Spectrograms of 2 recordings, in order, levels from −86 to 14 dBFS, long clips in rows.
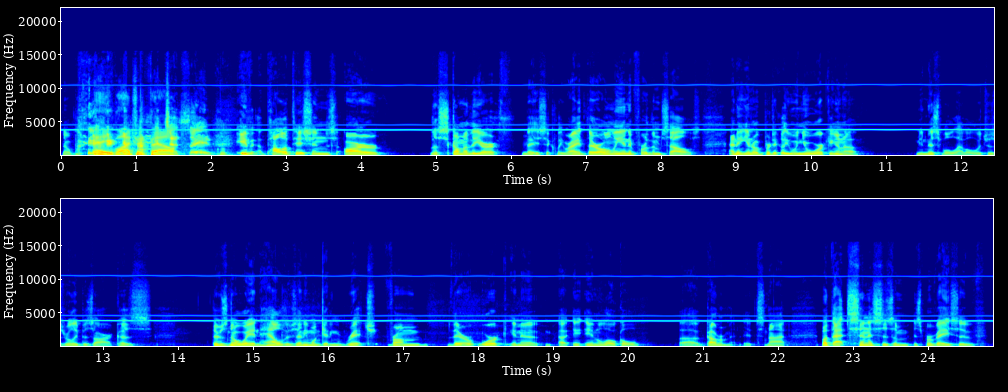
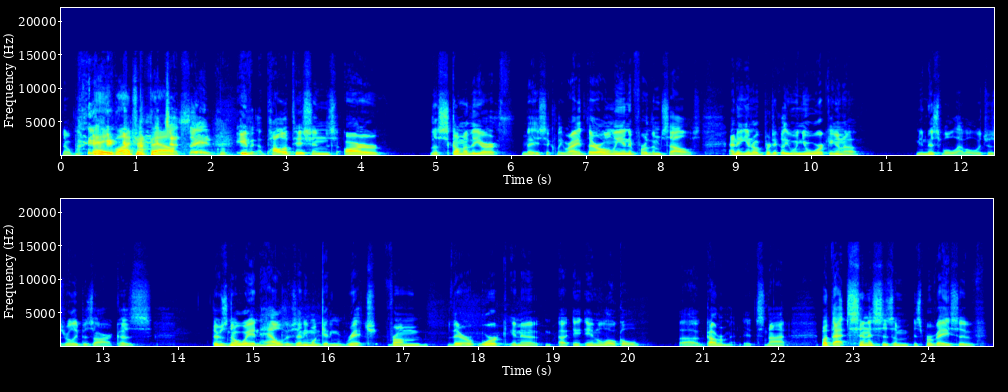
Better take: second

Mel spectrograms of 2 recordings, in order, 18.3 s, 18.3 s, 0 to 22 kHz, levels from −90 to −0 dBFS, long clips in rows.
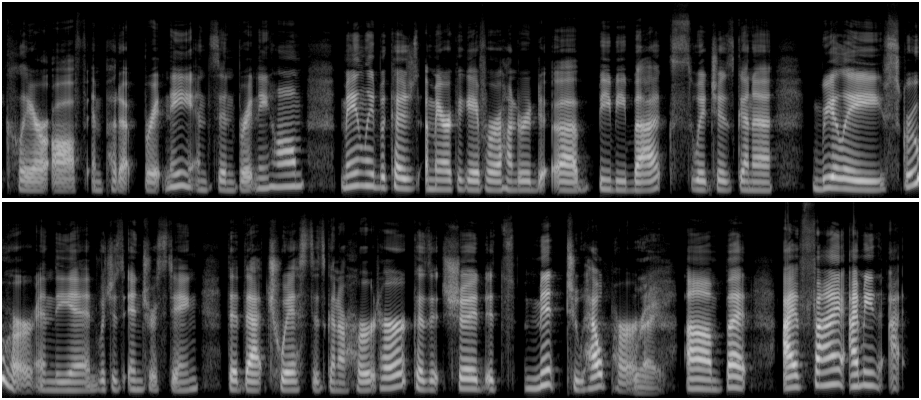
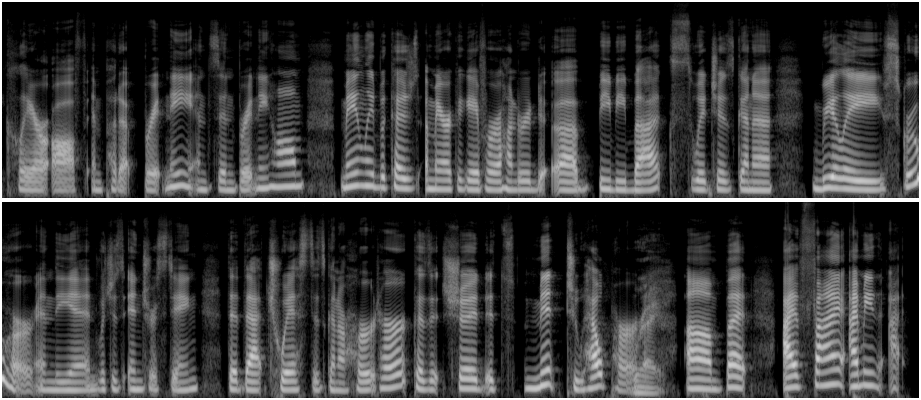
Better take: second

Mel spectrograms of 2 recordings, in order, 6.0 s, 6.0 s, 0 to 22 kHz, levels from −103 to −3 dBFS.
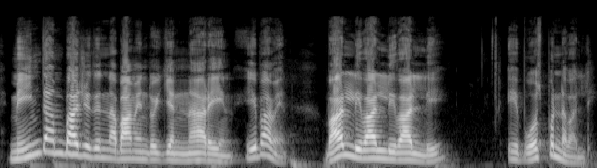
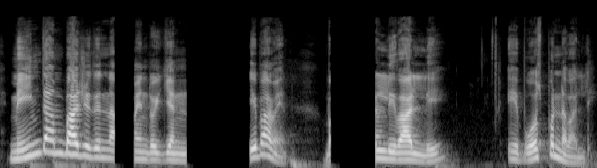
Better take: first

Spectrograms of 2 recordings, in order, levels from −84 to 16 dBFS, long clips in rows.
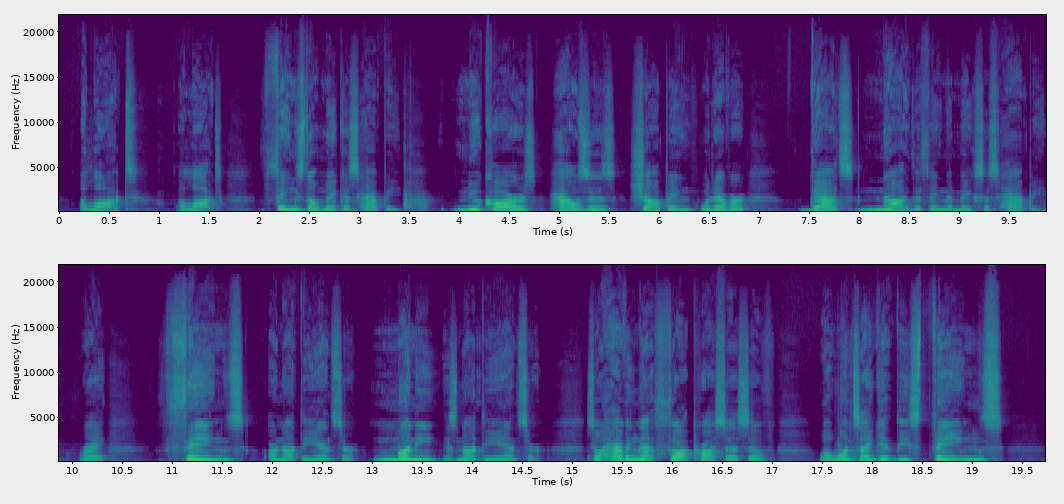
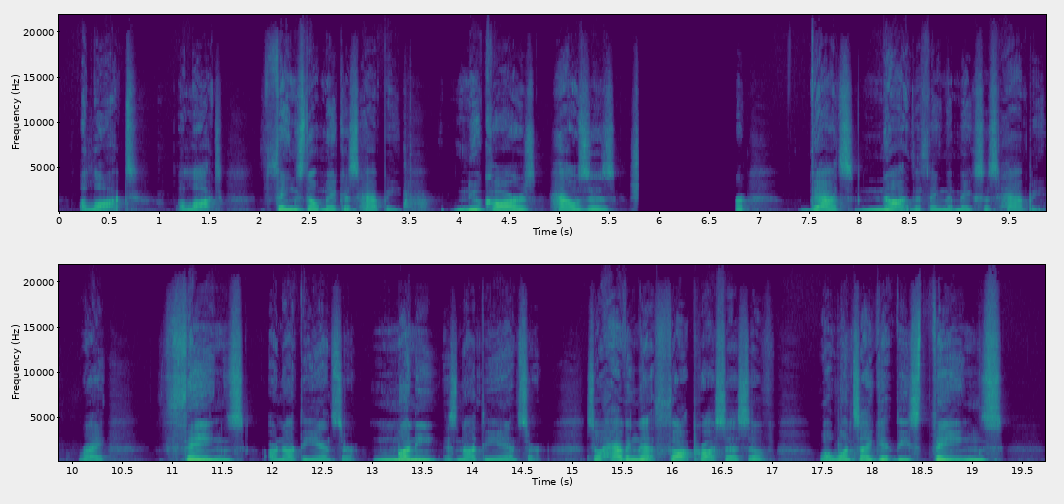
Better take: first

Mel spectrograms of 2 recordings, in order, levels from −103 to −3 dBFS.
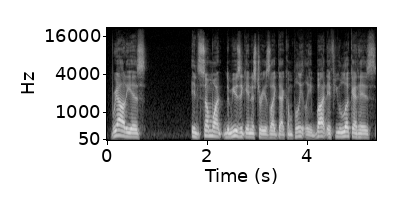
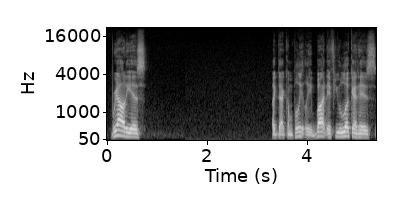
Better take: first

